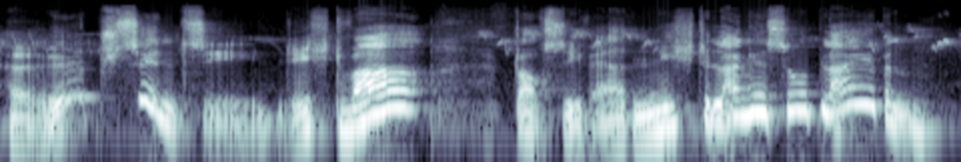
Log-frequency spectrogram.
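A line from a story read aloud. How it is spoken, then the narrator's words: Cheerful speech. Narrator (German): Die Birke fröhlich sagte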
